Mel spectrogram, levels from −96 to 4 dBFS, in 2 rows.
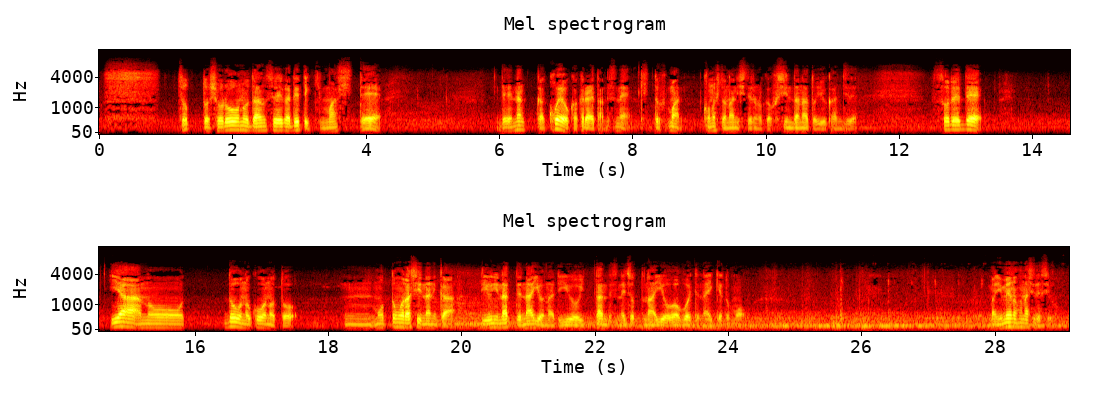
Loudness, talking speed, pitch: -24 LUFS, 255 characters per minute, 150 Hz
